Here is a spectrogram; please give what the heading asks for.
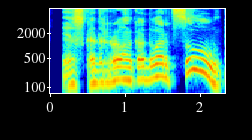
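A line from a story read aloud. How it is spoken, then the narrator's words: Shouted. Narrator (Russian): прокричал черный от копоти огнев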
